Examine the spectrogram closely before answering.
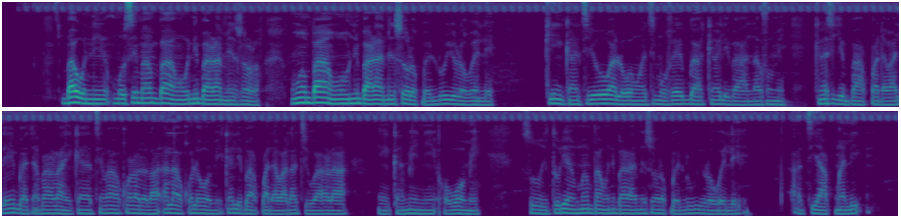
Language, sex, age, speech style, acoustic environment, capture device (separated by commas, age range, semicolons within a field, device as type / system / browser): Yoruba, male, 18-24, tired, people talking, mobile / Linux / Chrome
